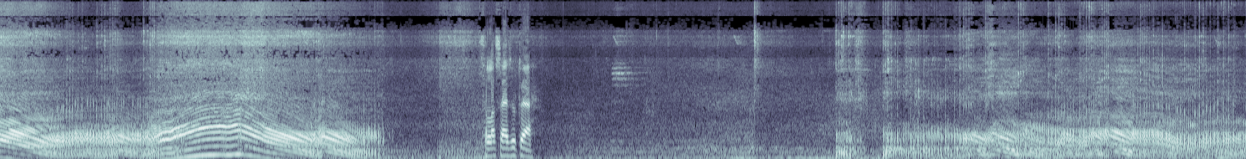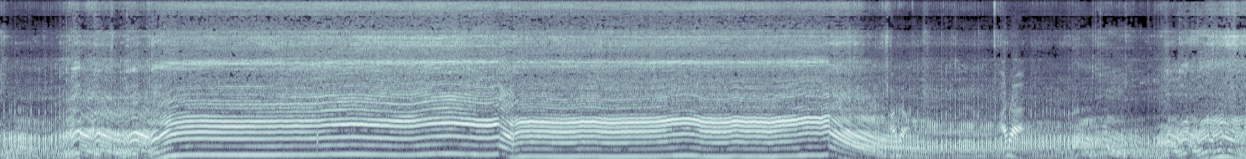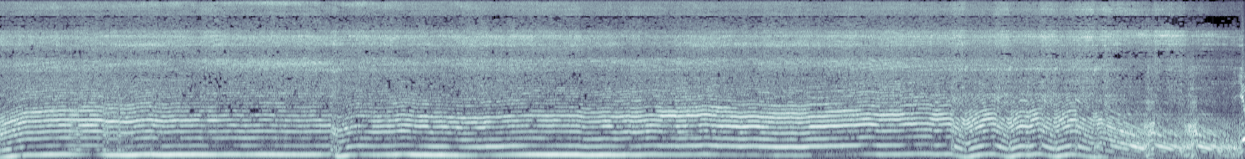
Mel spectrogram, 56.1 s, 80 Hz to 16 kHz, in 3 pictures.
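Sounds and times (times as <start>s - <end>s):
chainsaw cutting tree trunk: 0.0s - 5.9s, 12.5s - 56.0s.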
